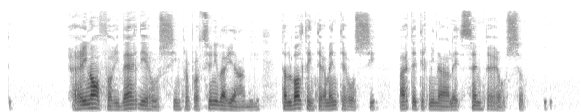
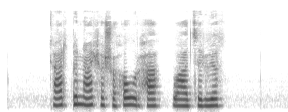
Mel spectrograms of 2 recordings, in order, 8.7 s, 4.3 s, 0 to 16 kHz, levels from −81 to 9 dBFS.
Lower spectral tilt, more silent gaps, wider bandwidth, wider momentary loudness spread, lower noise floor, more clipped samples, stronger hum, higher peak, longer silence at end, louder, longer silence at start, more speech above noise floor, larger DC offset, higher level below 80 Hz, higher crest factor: about the same, -4.5 dB/octave vs -5.5 dB/octave; neither; about the same, 11.5 kHz vs 11.5 kHz; first, 14 LU vs 4 LU; first, -74 dBFS vs -66 dBFS; neither; neither; about the same, -2 dBFS vs -4 dBFS; second, 0.45 s vs 1 s; second, -26 LUFS vs -22 LUFS; first, 1.05 s vs 0.8 s; first, 49 dB vs 45 dB; neither; first, -64 dBFS vs -74 dBFS; first, 24 dB vs 18 dB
